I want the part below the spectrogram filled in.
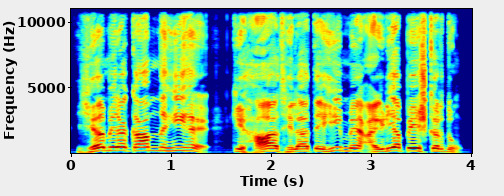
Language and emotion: Hindi, angry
